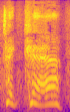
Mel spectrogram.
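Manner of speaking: high, loud call of take care; shouted farewell. A narrator's reading. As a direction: call after departing friends. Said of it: "shouted their friends".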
